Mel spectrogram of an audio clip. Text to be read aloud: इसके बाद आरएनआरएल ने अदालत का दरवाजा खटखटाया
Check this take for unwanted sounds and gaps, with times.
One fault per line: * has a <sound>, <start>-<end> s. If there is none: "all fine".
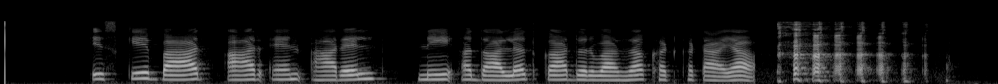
* has a laugh, 7.8-9.3 s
